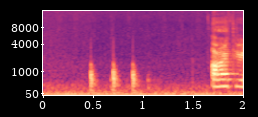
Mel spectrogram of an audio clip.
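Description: Three quick knocks on a door, evenly spaced, followed near the end by a woman starting to speak.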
